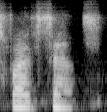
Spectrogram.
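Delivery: a light, soft hint of bossy little Lucy; Lucy in her booth. Retelling her childhood, a lightly voiced Lucy asking for five cents. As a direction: toss off Lucy's price line in a small voice. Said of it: "the original Lucy who sits in her little booth".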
